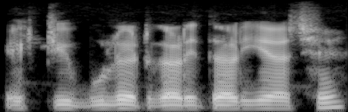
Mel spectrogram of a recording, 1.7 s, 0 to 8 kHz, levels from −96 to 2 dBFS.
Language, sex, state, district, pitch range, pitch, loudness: Bengali, male, West Bengal, Purulia, 100-110 Hz, 105 Hz, -19 LUFS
